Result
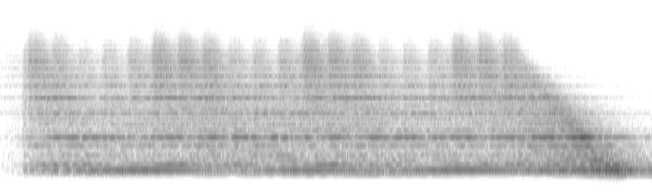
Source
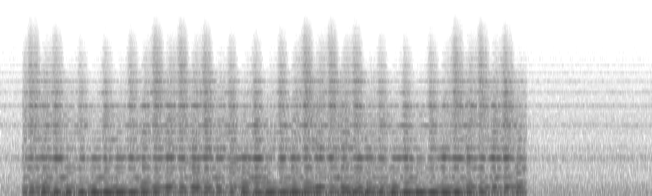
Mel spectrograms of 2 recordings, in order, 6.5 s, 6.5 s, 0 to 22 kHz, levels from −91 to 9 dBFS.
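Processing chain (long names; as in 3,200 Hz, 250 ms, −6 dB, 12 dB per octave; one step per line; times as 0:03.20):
comb and all-pass reverb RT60 3.1 s, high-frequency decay 0.3×, pre-delay 10 ms, DRR −7 dB
frequency shifter +450 Hz
band-pass filter sweep 6,800 Hz → 250 Hz, 0:05.18–0:06.44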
